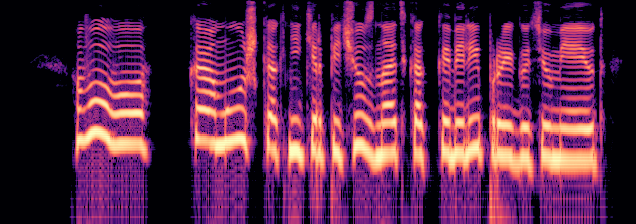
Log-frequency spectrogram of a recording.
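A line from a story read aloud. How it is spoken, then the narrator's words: Ringing laughter. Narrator (Russian): сказала завитушка, заливисто засмеявшись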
